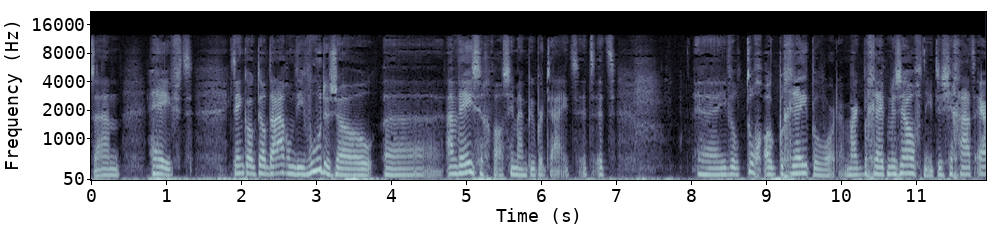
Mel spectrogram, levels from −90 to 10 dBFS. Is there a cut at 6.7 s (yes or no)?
no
